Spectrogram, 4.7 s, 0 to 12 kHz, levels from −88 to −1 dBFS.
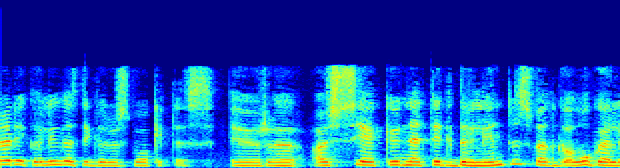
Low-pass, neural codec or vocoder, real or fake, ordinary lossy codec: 7.2 kHz; codec, 16 kHz, 0.8 kbps, ZipCodec; fake; AAC, 32 kbps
